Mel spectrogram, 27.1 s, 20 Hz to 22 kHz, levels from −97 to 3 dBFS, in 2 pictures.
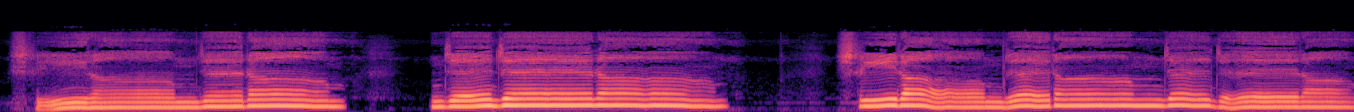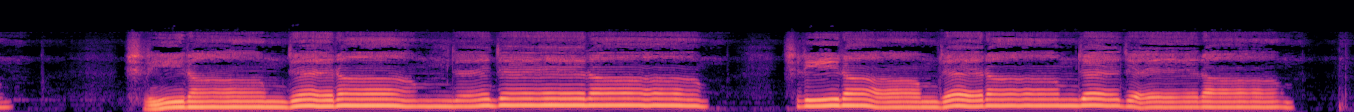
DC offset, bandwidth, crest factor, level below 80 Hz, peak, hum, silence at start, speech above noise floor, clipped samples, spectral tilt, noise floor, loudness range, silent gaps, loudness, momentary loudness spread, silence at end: under 0.1%; 8 kHz; 16 dB; -64 dBFS; -4 dBFS; none; 0.15 s; 48 dB; under 0.1%; -7.5 dB/octave; -66 dBFS; 4 LU; none; -20 LUFS; 9 LU; 0.6 s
